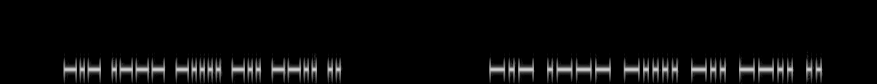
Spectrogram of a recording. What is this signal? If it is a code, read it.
Morse code, heard as a keyed tone, about 31 wpm, 700 Hz. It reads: KJ6DZI KJ6DZI
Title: Speed Racing - USA Call Signs 25wpm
